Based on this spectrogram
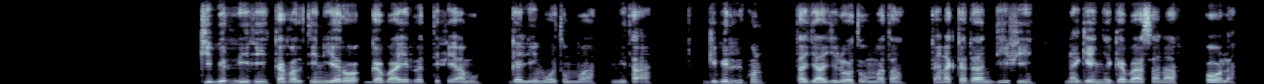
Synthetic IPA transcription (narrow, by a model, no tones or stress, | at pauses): ɡ̥ɪbɪrːiːfɪkɐfɐlt̪iːnjɛɾo̞ːɡɐbaːɪrːɐt̪ːɪfɛ̰ʔɐ̰mʊ | ɡɐliːmo̞ːt̪ʊmːaː | nɪt̪ɐ̰ʔɐ̰ | ɡɪbɪrːɪkʊn | t̪ɐd͡ʒaːd͡ʒɪlo̞ːt̪ɐuːmːɐt̪ɐ | kɐ̰nɐkːɐd̪aːnd̪iːfɪ | nɐɡe̞ːɲːɐɡɐbaːsɐnaːf | o̞ːlɐ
